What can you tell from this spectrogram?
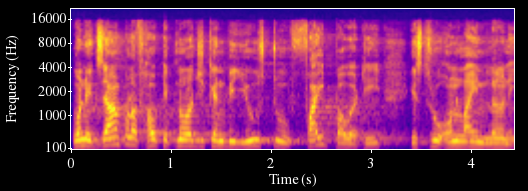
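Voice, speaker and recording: A man talks at a very fast pace in a Tamil accent. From Sri Lanka. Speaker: university president. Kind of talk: conference speech. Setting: stage with audience.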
